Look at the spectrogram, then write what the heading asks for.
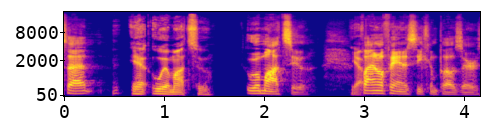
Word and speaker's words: Uematsu: But Nobuo Umetsa, Umatsu. Umetsu? I have no idea. Man of Rohan, do you know how to pronounce that? Yeah, Uematsu.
